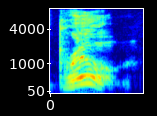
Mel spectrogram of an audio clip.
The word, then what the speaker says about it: Brougham: and it's Brougham. As in like the vehicle. And it's a word I still can't pronounce it correctly. I just, my mind doesn't. I'm curious if you guys know how to do it. – Well, I thought it was pronounced broom.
